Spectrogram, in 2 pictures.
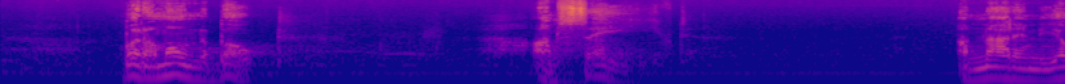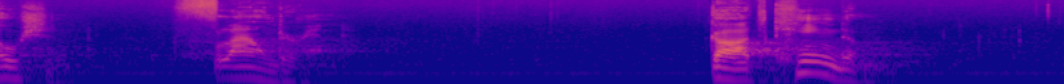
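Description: A middle-aged man preaches through a microphone with animation, in short bursts with pauses.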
